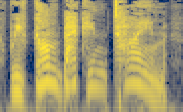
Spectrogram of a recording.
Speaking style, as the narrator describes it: Hermione whispered

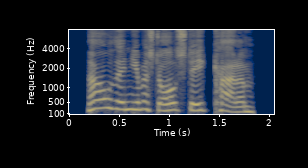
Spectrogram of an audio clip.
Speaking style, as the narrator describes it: yelled Rob Anybody

